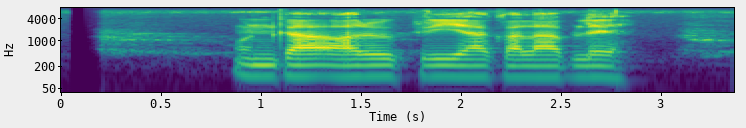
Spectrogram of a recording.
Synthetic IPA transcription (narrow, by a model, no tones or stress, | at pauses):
unkaʌɾukrijakʌlable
